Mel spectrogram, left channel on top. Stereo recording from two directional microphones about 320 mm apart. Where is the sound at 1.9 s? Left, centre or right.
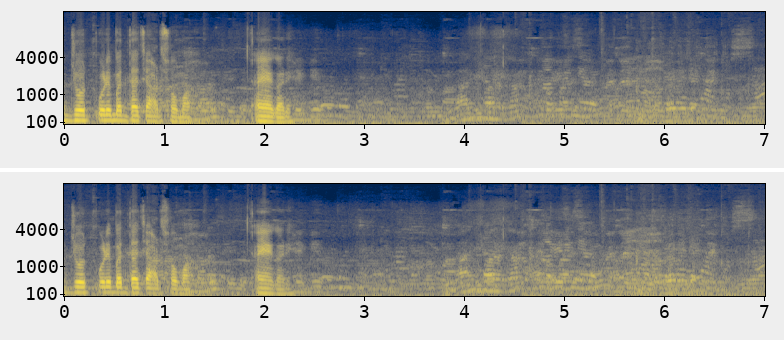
Centre.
